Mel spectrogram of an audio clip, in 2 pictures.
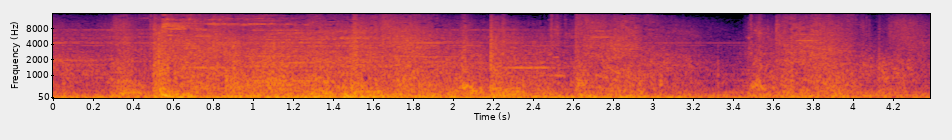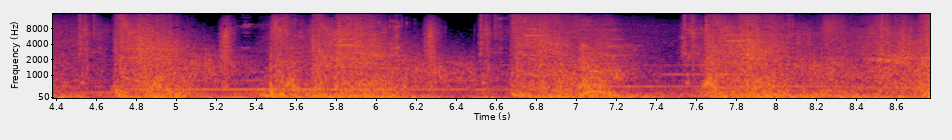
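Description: Magic blasts and weapon hits crackle and burst in a rapid fight.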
